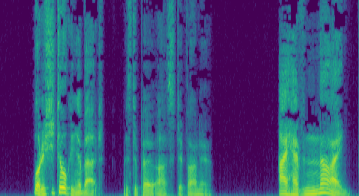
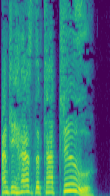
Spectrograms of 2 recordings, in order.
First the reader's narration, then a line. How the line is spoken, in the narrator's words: Klaus cried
